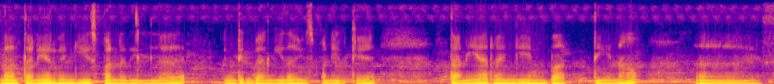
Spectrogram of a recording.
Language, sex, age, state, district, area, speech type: Tamil, female, 18-30, Tamil Nadu, Dharmapuri, rural, spontaneous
